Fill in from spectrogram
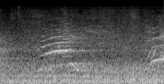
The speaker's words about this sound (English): Yeah, and he knocks her over onto the ground and then tries to take it from her while she's screaming.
